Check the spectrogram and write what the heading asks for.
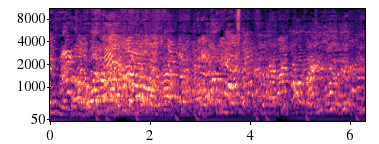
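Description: A group of people talking over one another: overlapping chatter with no single clear voice.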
